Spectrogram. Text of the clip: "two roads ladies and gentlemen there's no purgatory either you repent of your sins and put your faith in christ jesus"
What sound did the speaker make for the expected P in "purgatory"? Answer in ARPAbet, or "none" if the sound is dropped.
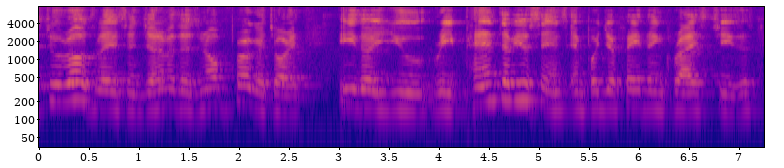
P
